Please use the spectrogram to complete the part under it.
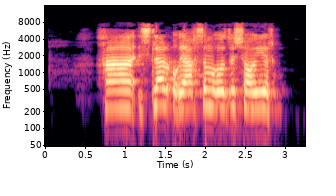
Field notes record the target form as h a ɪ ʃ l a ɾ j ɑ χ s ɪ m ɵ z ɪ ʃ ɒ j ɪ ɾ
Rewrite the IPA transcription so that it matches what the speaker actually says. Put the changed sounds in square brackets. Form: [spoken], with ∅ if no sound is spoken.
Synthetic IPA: h a ɪ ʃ l a ɾ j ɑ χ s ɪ m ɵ z ɪ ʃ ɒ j ɪ ɾ

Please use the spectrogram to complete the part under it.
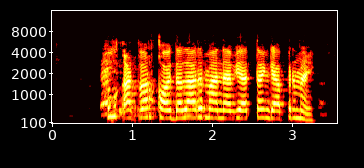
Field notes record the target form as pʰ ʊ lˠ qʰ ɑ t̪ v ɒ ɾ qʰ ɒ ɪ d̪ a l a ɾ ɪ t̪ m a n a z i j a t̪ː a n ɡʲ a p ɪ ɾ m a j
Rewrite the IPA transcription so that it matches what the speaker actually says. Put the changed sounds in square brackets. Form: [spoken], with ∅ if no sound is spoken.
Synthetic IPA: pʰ ʊ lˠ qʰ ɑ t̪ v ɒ ɾ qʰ ɒ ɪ d̪ a l a ɾ ɪ [∅] m a n a [v] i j a t̪ː a n ɡʲ a p ɪ ɾ m a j

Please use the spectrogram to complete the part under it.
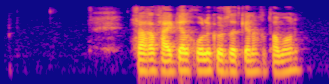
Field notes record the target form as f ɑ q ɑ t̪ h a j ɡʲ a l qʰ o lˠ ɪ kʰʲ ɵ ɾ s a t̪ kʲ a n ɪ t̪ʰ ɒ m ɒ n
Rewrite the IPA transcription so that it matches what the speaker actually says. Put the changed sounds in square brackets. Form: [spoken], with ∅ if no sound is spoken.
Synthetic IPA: f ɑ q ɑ t̪ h a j [kʲ] a l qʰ o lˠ ɪ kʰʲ ɵ ɾ s a t̪ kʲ a n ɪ t̪ʰ ɒ m ɒ n

